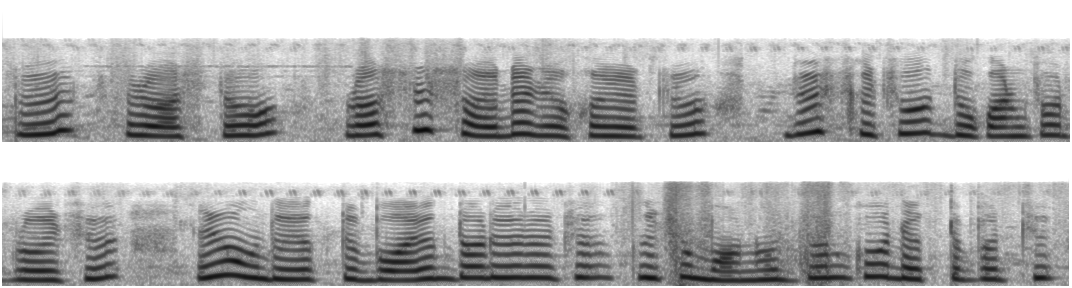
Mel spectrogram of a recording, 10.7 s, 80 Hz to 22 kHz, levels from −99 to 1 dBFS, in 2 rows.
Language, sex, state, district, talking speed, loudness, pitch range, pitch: Bengali, female, West Bengal, Paschim Medinipur, 130 wpm, -15 LUFS, 270-320 Hz, 295 Hz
